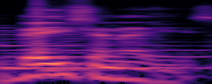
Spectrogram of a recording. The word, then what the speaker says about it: Dijonnaise: Dijionnaise? That's how they say it. Dijonnaise.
